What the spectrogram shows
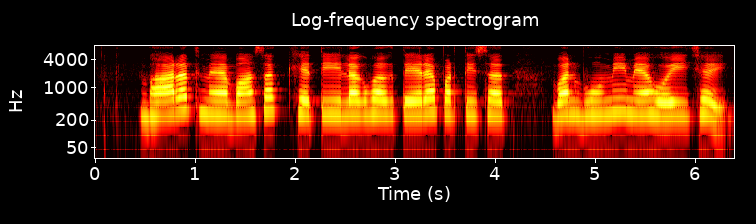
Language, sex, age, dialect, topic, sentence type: Maithili, female, 25-30, Eastern / Thethi, agriculture, statement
